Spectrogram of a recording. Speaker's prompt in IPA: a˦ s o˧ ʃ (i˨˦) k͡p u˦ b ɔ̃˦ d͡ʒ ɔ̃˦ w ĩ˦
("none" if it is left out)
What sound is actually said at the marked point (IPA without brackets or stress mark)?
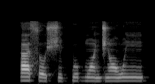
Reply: i˧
